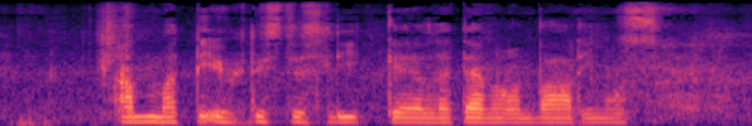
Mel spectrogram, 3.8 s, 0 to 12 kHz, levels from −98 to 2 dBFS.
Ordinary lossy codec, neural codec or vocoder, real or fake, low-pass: AAC, 48 kbps; none; real; 10.8 kHz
